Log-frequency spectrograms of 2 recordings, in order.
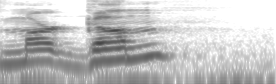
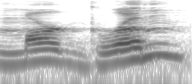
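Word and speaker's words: Margam: faster traffic um yes I do know it is margum not Mark grum I have always read it with an R until I heard it pronounced and that was in the middle of creating this Trilogy so spelled I will be pronouncing margrim correctly uh from here on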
